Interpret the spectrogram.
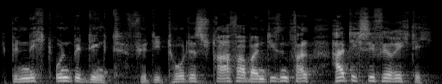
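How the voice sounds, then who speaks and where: Surviving witness for radio drama: lighter-pitched voice, terse, sombre, resolute. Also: male voice, a little fast, slightly rough. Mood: sombre, firm. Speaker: interviewee.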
